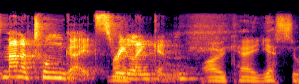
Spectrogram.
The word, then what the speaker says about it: Manathunga: me introduce the one and only miss madison mother thunder madison how are you i'm really well jono how are you yes i am amazing did i get that pronunciation right you're very close it's man of toongate sri lincoln okay yes it was a tricky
